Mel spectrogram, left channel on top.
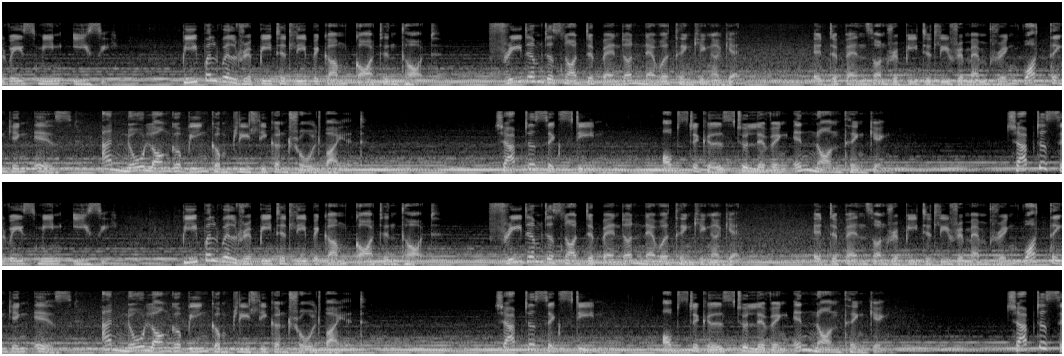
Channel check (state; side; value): normal; both; correlation 0.41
